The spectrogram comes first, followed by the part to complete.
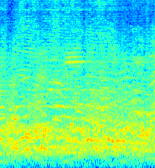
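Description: Many people talking at once: indistinct crowd chatter with overlapping voices.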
